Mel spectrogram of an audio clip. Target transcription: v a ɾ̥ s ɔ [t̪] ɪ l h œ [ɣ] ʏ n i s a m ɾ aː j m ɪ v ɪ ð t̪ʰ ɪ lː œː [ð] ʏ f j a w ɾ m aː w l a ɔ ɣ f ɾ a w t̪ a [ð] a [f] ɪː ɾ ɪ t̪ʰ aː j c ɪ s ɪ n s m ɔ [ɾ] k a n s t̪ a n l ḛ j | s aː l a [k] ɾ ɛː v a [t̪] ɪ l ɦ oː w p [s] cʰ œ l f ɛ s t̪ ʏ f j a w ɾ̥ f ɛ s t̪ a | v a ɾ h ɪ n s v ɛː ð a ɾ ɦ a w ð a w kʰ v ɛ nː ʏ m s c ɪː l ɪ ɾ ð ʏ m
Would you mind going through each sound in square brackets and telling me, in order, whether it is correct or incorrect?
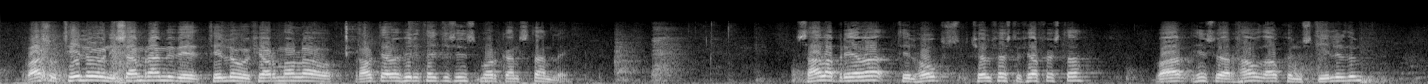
incorrect, correct, incorrect, incorrect, correct, correct, incorrect, incorrect, correct

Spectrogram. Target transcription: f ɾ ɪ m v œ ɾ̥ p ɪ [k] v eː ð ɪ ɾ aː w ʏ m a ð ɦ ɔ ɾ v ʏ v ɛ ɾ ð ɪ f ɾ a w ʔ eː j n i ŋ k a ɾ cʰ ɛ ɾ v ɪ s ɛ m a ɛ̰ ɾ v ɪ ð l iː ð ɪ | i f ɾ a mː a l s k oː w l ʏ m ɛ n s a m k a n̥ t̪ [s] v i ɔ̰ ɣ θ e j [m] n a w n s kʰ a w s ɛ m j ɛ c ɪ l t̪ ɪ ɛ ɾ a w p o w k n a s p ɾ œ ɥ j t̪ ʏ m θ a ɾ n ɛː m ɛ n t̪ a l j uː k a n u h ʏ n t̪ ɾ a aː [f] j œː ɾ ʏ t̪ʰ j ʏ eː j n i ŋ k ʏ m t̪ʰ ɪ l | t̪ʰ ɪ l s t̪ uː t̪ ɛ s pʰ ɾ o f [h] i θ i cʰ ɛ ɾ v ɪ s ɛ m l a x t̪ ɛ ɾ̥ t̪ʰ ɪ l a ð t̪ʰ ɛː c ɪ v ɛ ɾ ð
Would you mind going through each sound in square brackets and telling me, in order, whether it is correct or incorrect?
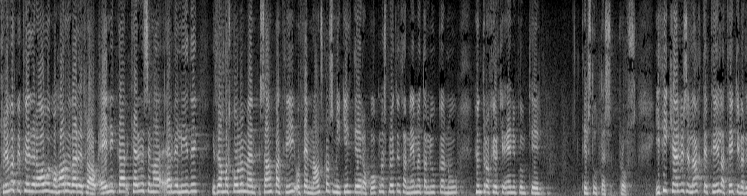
incorrect, incorrect, correct, correct, incorrect

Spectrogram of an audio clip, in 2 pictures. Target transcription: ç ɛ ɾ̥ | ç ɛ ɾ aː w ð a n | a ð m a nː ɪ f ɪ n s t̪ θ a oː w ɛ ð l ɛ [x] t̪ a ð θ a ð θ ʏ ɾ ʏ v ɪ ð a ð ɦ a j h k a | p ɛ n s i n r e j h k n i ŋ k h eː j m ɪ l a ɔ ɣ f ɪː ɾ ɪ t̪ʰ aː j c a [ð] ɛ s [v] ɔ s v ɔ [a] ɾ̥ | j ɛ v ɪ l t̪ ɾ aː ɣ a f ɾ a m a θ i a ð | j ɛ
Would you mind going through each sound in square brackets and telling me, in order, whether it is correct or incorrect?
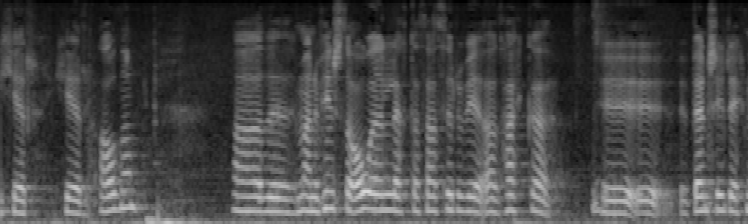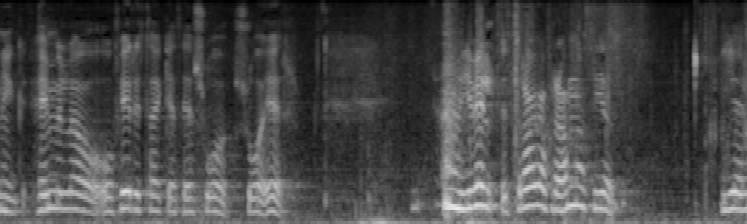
correct, incorrect, correct, incorrect

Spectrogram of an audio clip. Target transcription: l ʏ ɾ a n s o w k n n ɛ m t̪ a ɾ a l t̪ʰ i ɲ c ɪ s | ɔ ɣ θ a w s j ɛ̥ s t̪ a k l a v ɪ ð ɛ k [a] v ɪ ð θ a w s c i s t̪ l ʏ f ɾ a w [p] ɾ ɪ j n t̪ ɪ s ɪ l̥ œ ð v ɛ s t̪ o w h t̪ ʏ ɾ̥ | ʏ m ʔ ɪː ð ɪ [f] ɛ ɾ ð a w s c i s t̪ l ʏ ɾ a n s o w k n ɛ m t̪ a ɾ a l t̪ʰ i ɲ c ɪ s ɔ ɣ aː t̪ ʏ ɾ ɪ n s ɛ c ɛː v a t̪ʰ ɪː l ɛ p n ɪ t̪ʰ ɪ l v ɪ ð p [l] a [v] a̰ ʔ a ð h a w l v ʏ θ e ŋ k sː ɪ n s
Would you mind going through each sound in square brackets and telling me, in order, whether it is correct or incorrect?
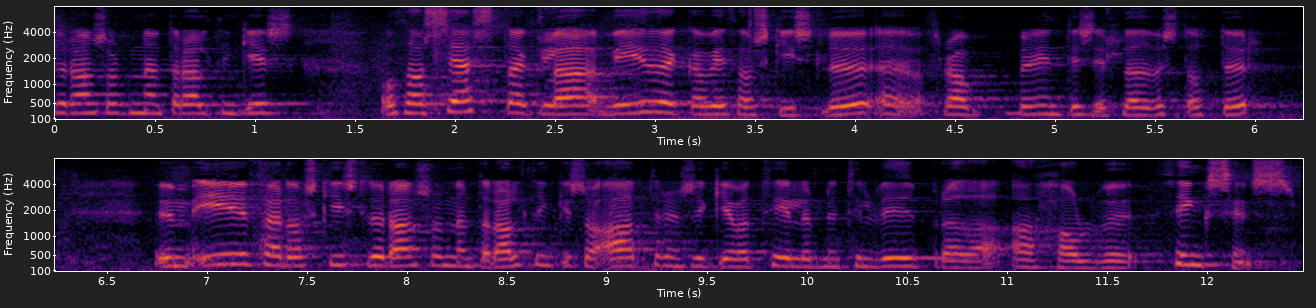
correct, correct, correct, incorrect, incorrect

